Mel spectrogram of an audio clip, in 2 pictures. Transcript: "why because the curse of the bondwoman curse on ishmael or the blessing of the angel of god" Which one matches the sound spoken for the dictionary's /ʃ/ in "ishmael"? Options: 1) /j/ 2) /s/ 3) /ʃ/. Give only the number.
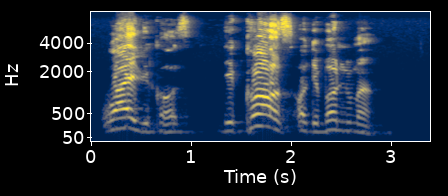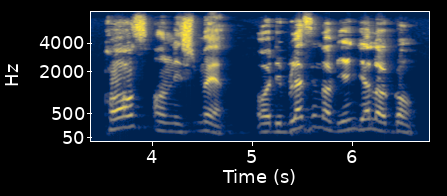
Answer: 2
